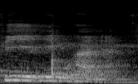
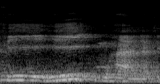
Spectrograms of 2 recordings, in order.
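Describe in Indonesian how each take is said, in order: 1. Vokal pada 'hi' dibaca pendek. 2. Vokal pada 'hi' dibaca panjang. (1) "tidak boleh dibaca" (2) "saya contohkan bacaan yang benar"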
